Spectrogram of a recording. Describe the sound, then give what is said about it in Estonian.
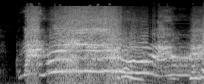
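A loud, shrill vocal screech held for about two seconds, a person alone imitating the piercing cry of a small goblin-like creature, with wavering pitch and a brief dip midway. “mingi ebamäärases uh -huh. keeles, ebamäärases selles nagu kriiskas ja niimoodi.”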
